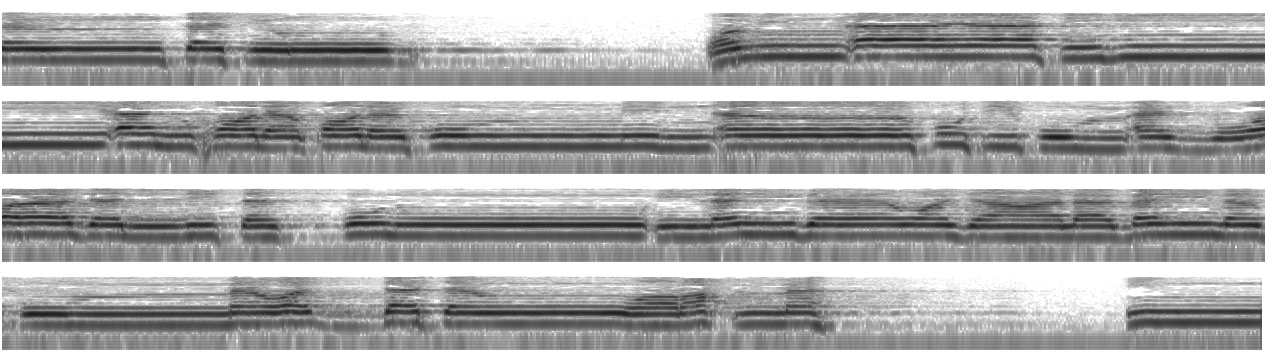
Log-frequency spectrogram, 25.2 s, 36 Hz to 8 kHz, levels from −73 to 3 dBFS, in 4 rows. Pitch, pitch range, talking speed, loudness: 195 Hz, 180-215 Hz, 35 wpm, -15 LUFS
